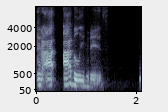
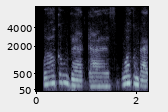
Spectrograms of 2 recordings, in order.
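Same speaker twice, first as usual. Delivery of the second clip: put-on radio announcer voice, quieter; 5 dB quieter than usual. Host welcoming listeners back to the show, mock radio voice. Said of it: "I'm working on my radio voice here".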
